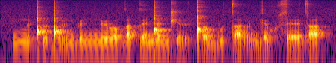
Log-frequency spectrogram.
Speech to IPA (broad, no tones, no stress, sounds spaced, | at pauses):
nː ɵ ǃʼ ɵ ɡ͡ǃ ɵ r m b ø nː ø l ɔ d̪ a t̪ ɛ ŋ͡ǃ ɛ n d͡ʒ ɛ r ǃʼ ʌ m b u t a r ŋ ɡ ɛ xʷ s ɛ d a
